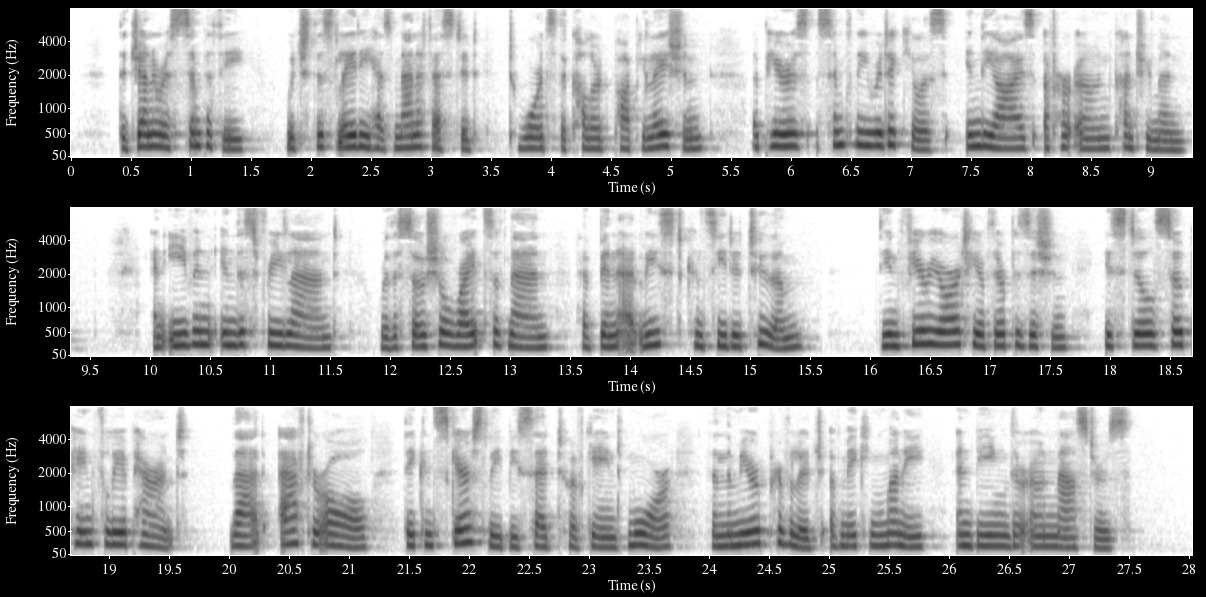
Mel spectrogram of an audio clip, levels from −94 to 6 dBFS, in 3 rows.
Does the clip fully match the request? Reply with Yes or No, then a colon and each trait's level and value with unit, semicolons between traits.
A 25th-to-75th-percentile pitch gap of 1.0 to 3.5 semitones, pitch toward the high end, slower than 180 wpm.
Yes: average, 3.0 semitones; high, 225 Hz; average, 160 wpm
